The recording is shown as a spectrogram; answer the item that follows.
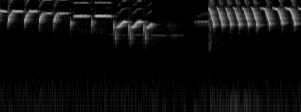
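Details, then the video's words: Spanish timbrado canary singing: rapid trills of repeated notes and sweeping chirps, a short silent gap, then a fast series of bright descending sweeps; no other sounds. "Timbrado تغريد جميل الكناري تيمرادو الإسباني"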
